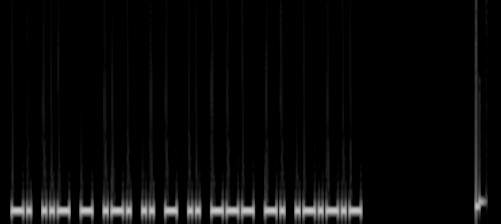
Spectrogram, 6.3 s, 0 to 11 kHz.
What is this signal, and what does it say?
Morse code, heard as a keyed tone, about 25 wpm, 700 Hz. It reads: NUTRITION.
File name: practice / 25wpm / Difficult Sentences with Hints - 25wpm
